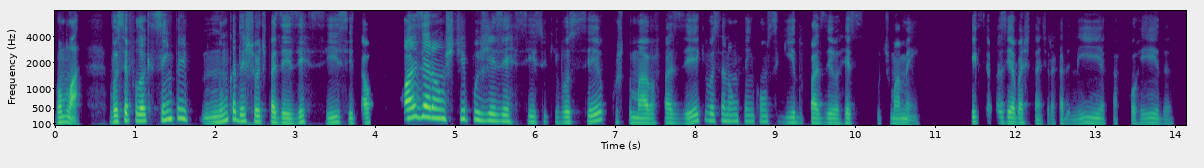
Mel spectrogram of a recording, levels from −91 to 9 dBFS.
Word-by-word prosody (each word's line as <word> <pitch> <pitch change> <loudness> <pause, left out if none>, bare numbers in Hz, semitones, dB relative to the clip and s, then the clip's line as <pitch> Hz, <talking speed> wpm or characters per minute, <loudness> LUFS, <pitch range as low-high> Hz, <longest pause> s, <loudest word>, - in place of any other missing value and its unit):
Vamos 135 +2 +3
lá, - - +4 0.4
você 150 +6 +5
falou 170 -2 +6
que - - -14
sempre 220 +2 +3 0.2
nunca 140 - +2
deixou 160 -4 +2
de 145 - -7
fazer 125 -4 +2
exercício 130 +1 -3
e - - -7
tal. 120 +1 -3 0.3
Quais 250 +4 +8
eram 250 -4 +9
os 220 - -1
tipos 220 -4 0
de 180 - +1
exercício 150 -4 -2
que 135 0 -19
você 135 +7 -1
costumava 120 -5 -2
fazer, 120 +5 -4
que 190 - -16
você 175 0 -4
não 160 0 -4
tem 155 0 -9
conseguido 135 -5 -9
fazer 120 -1 -2
rec 115 +1 -5 0.3
ultimamente? 110 -4 -7 0.6
O - - -68
que 135 - -2
que - - -36
você - - -18
fazia 130 -1 0
bastante? 115 -4 -8
Era - - -19
academia, 110 +4 -8
era 100 - -22
corrida? 110 +1 -10
135 Hz, 175 wpm, -23 LUFS, 120-165 Hz, 0.6 s, eram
